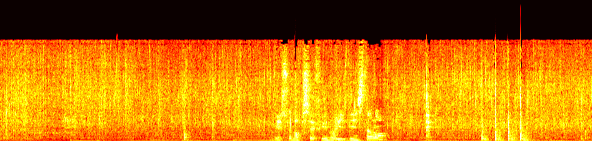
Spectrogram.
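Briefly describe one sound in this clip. A wooden spatula scrapes and stirs food in a frying pan.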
